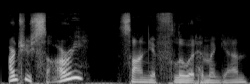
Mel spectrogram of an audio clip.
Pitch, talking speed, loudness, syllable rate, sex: 135 Hz, 190 wpm, -21 LUFS, 5.7 syllables/s, male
